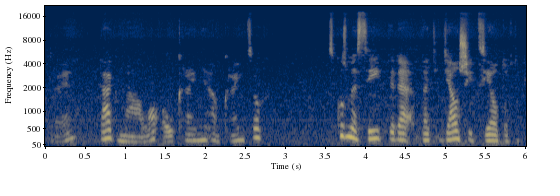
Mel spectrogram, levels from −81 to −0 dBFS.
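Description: Overdone noise removal runs through the whole clip. The suppressor was set so aggressively that every band sitting near its noise estimate gets pushed almost to nothing. The room noise, only about 11 dB under the speech, collapses into near silence sprinkled with twinkling specks.

Noise suppressor artifacts are also present from start to finish. Working frame by frame, the suppressor pulls the steady background down by about 21 dB between words and lets it rise again beneath them. The leftover noise pumps in step with the speech.

Speech cut by the noise suppressor hits the speech itself in five places. From 0.06 to 0.39 s, roughly a third of a second is lowered by up to about 21 dB. Between 0.88 and 2.62 s, about a second in total drops by up to about 20 dB. From 4.58 to 5.03 s, around a third of a second dips by up to about 17 dB. From 5.28 to 5.52 s, a brief stretch loses up to about 10 dB. 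From 5.72 to 6.02 s, a short stretch sinks by up to about 20 dB. In each of these, the suppressor mistook part of the speech for noise, so it comes across as swallowed or faint.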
